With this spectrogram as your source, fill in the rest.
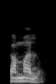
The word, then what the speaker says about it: कमल: कमल का जब आप उच्चारण करेंगे तो का और मल के बीच में एक नन्हा सा विराम होगा, बहुत नन्हा सा। कमल। और अगर वो विराम माँ के बाद देना चाहें, कम को एक साथ पढ़ें और ला को एक साथ पढ़ें तो उच्चारण नहीं कर पाएंगे। कमल का उच्चारण कभी कमल नहीं होगा, कमल का उच्चारण सदैव कमल होगा, कमल।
